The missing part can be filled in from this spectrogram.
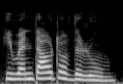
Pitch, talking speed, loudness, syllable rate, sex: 235 Hz, 290 wpm, -14 LUFS, 5.1 syllables/s, female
